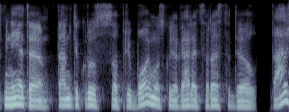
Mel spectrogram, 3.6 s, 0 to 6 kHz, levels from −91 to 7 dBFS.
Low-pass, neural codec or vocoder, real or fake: 5.4 kHz; none; real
